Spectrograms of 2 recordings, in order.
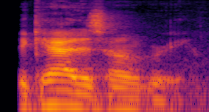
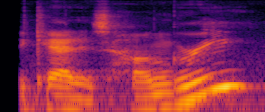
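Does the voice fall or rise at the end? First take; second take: fall; rise. First: The voice falls at the end. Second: The voice rises at the end.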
